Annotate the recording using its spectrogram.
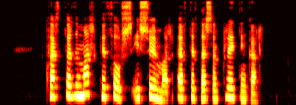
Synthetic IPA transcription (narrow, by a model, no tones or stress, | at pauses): kʰvɛr̥t̪vɛɾðʏmar̥k̚nɪθowɾ̥sisʏːmaɾɛft̪ɪɾ̥θɛsːaɾpɾeːjt̪iŋkaɾ̥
